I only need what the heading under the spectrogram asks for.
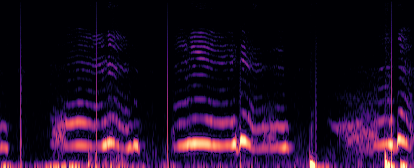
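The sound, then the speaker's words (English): A baby fusses and whimpers during a diaper change in three wavering, tonal cries with brief sharp clicks between them; the sound is fairly faint. “Why you fussing at mama?”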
